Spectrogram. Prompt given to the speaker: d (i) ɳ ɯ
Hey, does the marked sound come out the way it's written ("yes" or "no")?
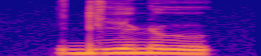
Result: yes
